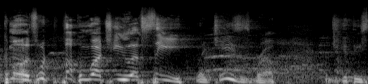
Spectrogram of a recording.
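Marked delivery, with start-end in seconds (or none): 0.0-1.9 meathead bro voice. Retold or imitated. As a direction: hype yourself up like a roided gym bro. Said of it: "It's like".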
